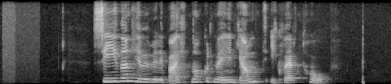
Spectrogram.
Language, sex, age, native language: Icelandic, female, 50-59, Icelandic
